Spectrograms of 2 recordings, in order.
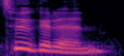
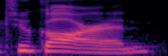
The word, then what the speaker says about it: Tugarin: Actually, where is Tugodin or sorry, Tugarin? I keep saying the Russian pronunciation.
